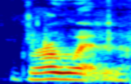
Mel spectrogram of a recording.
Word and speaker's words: Growin': called what's growing on growing on sorry it's got the apostrophe there so you don't pronounce the g and it talks about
